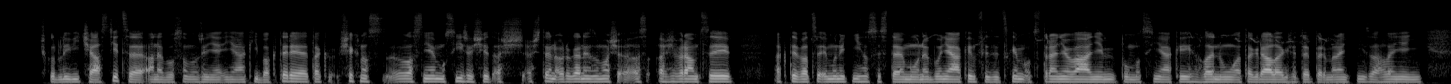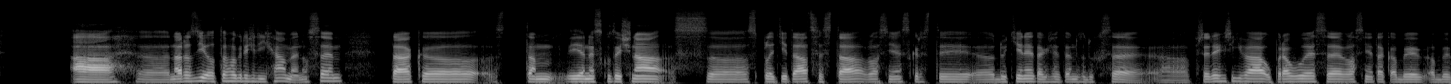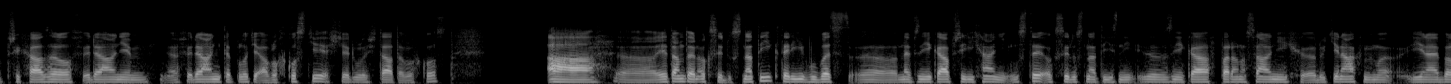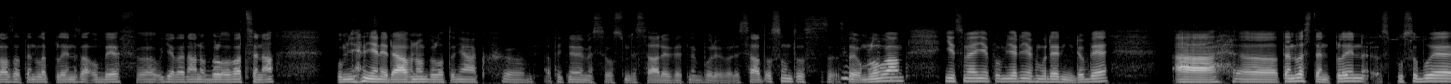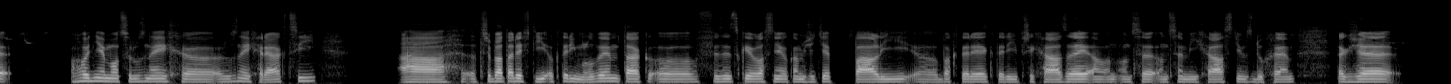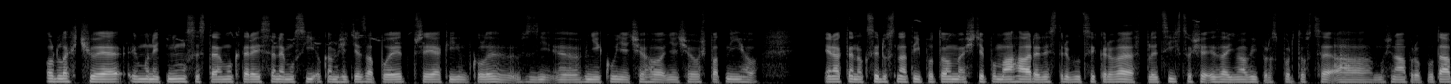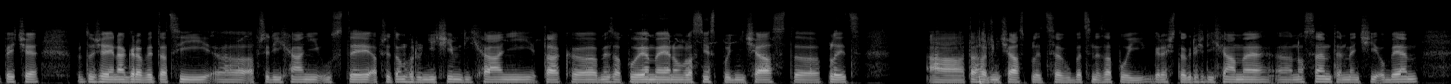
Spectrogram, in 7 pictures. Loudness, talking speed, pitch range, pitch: -30 LUFS, 140 wpm, 115-125 Hz, 120 Hz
